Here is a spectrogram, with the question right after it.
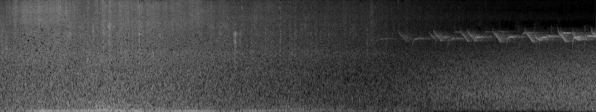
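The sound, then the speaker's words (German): A steady, loud roar of a torrential river's rushing floodwater that eases slightly partway through, while a bird repeats short, high chirps in a quick series over the last few seconds. “Bald ergreifen die Wassermassen die Tüte und der reißende Fluss trägt sie mit sich.”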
